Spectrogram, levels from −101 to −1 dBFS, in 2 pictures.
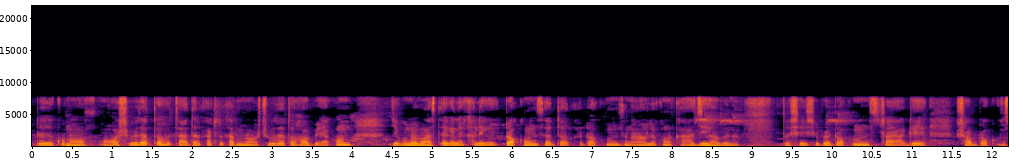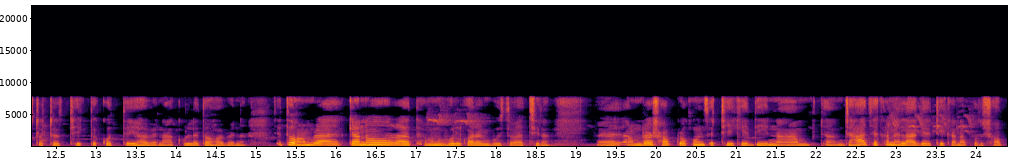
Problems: none marked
